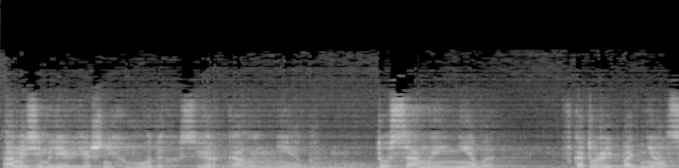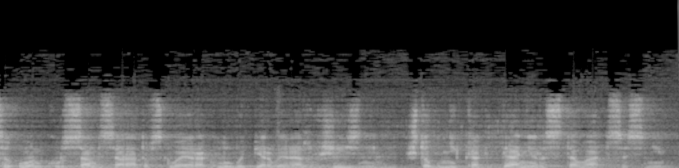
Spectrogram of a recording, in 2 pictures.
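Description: A man's voice: low voice, big pitch swings, unhurried, a little mellow, slight background noise. A man reading scripted, lofty narration for an old documentary film. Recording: echoey old film soundtrack, long reverb. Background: music.

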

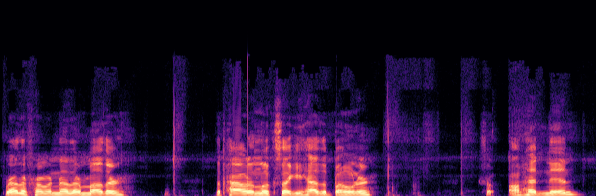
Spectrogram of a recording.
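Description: A man hosting a gaming channel, giving casual co-op play commentary with goofy, excitable chatter and crude jokes. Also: high-pitched, normal speed, creaky, dry recording.

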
